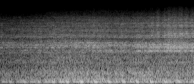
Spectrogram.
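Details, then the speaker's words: 1966 Ford Country Sedan station wagon V8, first run in about 20 years: constant high squeal over a rough, shaking lumpy idle; owner suspects water pump or power steering. Engine smoking, leaking brake line. "and this thing's shaking like crazy this motor is not happy and something is squealing in there I think that's the water pump"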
